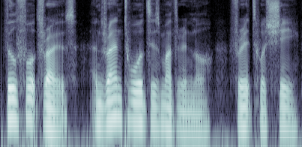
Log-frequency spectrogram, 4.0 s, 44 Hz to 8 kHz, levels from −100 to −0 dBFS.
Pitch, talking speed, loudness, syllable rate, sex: 95 Hz, 195 wpm, -19 LUFS, 4.8 syllables/s, male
